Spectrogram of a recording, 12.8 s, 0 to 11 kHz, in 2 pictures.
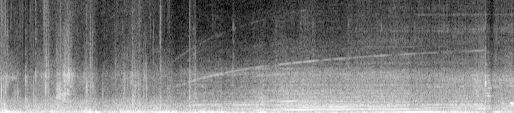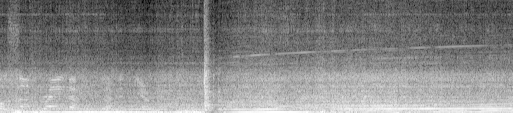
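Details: Stinson L-1 radial aircraft engine, long-standing failure to start and run smoothly, start attempt after some work: catches and climbs in pitch but surges and stumbles instead of settling.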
